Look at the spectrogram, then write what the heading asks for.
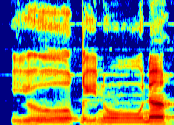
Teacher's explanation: اب یہاں آیت مکمل ہوگی، یہاں پہ ہم وقف کریں گے، سانس لیں گے، تو وقف کرنے کی صورت میں جو آخری حرف ہے نون، اس کے اوپر جو زبر ہے یہ نہیں پڑھی جائے گی، اس کو ہم ساکن پڑھیں گے۔ اگر اس آیت کو آگے والی آیت کے ساتھ ملا کے ایک ہی سانس میں پڑھنا چاہتے ہیں تو پھر یہ نون کا جو زبر ہے یہ پڑھیں گے، لیکن ہم یہاں وقف کریں گے، نون کو ساکن پڑھیں گے۔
